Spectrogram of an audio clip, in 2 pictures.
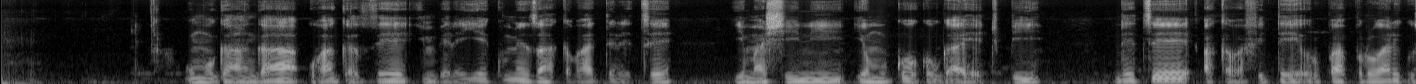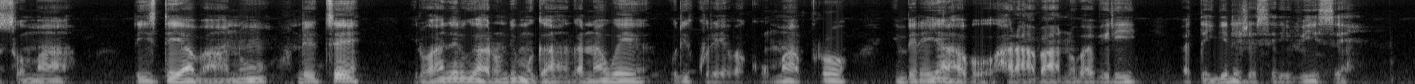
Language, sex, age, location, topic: Kinyarwanda, female, 18-24, Huye, health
